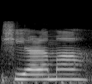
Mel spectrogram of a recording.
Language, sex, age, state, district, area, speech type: Gujarati, female, 30-45, Gujarat, Surat, urban, spontaneous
